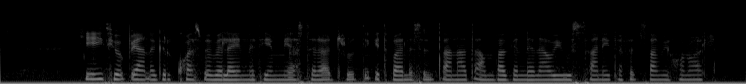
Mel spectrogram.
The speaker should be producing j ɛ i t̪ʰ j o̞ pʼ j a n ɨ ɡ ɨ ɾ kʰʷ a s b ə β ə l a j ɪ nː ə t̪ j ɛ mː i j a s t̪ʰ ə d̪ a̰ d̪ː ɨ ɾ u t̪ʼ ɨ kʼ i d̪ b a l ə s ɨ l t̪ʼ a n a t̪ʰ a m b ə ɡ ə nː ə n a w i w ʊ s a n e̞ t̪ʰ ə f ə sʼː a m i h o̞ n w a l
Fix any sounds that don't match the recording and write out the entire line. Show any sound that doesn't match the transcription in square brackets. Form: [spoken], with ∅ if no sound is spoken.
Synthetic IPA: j ɛ i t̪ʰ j o̞ pʼ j a n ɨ ɡ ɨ ɾ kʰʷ a s b ə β ə l a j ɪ nː ə t̪ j ɛ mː i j a s t̪ʰ ə d̪ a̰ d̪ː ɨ ɾ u t̪ʼ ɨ kʼ i [t̪] b a l ə s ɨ l t̪ʼ a n a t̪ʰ a m b [a] ɡ ə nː ə n a w i w ʊ s a n e̞ t̪ʰ ə f ə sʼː a m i h o̞ n w a l

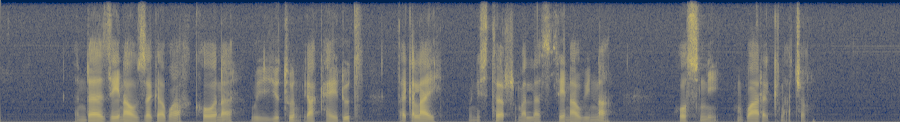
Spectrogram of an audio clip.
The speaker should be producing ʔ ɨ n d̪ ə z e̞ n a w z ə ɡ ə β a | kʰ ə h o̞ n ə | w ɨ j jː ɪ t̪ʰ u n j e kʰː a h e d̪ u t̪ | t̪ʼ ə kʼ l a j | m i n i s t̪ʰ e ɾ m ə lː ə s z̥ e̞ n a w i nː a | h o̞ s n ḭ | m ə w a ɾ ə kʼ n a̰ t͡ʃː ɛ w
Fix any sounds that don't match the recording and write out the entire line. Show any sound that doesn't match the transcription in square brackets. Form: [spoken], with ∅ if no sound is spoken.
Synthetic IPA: ʔ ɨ n d̪ ə z e̞ n a w z ə ɡ ə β a | kʰ ə h o̞ n ə | w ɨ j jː ɪ t̪ʰ u n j [a] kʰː a h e d̪ u t̪ | t̪ʼ ə kʼ l a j | m i n i s t̪ʰ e ɾ m ə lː ə s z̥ e̞ n a w i nː a | h o̞ s n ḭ | m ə [β] a ɾ ə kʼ n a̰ t͡ʃː ɛ w

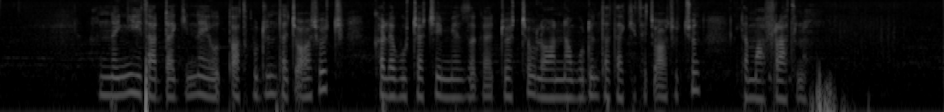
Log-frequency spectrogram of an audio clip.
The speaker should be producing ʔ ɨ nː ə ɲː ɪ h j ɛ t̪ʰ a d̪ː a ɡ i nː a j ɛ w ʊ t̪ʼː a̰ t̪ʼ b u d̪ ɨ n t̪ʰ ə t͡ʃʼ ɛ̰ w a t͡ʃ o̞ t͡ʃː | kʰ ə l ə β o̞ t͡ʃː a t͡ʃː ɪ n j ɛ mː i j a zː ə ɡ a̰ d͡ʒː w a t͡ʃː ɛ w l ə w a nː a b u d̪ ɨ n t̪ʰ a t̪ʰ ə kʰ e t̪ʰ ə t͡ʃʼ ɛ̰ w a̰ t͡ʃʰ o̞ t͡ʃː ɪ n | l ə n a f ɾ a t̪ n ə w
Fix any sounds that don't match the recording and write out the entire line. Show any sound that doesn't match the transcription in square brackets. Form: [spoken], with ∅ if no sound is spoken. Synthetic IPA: ʔ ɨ nː ə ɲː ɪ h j ɛ t̪ʰ a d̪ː a ɡ i nː a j ɛ w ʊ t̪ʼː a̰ [t̪] b u d̪ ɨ n t̪ʰ ə t͡ʃʼ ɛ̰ w a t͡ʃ o̞ t͡ʃː | kʰ ə l ə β o̞ t͡ʃː a t͡ʃː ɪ n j ɛ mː i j a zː ə ɡ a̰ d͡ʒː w a t͡ʃː ɛ w l ə w a nː a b u d̪ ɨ n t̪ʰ [ə] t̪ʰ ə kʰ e t̪ʰ ə t͡ʃʼ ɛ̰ w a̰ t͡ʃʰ o̞ t͡ʃː ɪ n | l ə [m] a f ɾ a t̪ n ə w

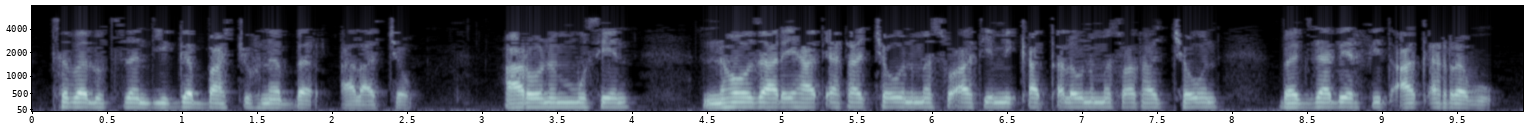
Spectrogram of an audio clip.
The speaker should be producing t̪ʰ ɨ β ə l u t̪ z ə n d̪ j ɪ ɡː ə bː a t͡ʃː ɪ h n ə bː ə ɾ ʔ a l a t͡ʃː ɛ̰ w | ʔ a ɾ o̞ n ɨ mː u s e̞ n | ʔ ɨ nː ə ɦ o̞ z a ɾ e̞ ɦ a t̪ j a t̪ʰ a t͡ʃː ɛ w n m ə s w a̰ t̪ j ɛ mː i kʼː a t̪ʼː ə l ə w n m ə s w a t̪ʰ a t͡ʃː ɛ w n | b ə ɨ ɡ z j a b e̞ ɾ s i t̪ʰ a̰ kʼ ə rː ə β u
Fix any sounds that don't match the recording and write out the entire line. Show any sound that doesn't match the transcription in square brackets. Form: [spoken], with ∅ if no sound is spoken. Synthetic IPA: t̪ʰ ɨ β ə l u t̪ z ə n d̪ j ɪ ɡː ə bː a t͡ʃː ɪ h n ə bː ə ɾ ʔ a l a t͡ʃː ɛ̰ w | ʔ a ɾ o̞ n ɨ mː u s e̞ n | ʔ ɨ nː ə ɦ o̞ z a ɾ e̞ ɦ a [t̪ʼ] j a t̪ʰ a t͡ʃː ɛ w n m ə s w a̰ t̪ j ɛ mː i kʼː a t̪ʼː ə l ə w n m ə s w a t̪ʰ a t͡ʃː ɛ w n | b ə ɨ ɡ z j a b e̞ ɾ [f] i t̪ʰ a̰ kʼ ə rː ə β u

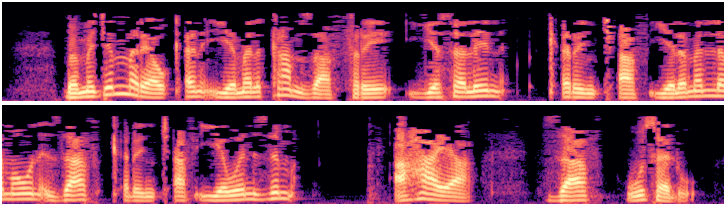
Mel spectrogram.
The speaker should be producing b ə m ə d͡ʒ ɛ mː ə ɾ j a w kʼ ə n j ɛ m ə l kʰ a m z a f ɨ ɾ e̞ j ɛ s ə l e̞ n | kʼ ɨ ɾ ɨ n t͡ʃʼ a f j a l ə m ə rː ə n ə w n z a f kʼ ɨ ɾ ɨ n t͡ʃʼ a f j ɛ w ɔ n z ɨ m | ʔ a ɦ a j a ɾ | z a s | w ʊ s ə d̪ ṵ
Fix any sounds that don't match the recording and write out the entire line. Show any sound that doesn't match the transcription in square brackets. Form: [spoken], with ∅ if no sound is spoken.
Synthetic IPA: b ə m ə d͡ʒ ɛ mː ə ɾ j a w kʼ ə n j ɛ m ə l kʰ a m z a f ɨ ɾ e̞ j ɛ s ə l e̞ n | kʼ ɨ ɾ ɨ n t͡ʃʼ a f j [ɛ] l ə m ə [lː] ə [m] ə w n z a f kʼ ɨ ɾ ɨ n t͡ʃʼ a f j ɛ w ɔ n z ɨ m | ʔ a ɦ a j a [∅] | z a [f] | w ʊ s ə d̪ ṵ

